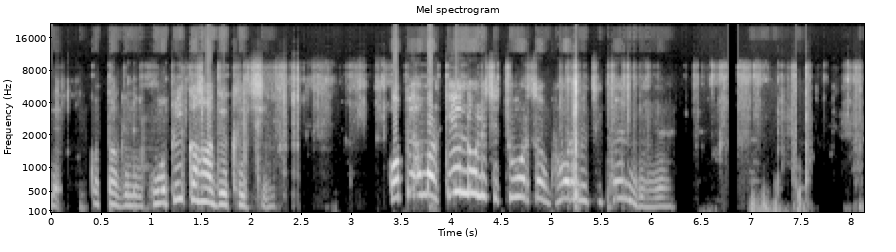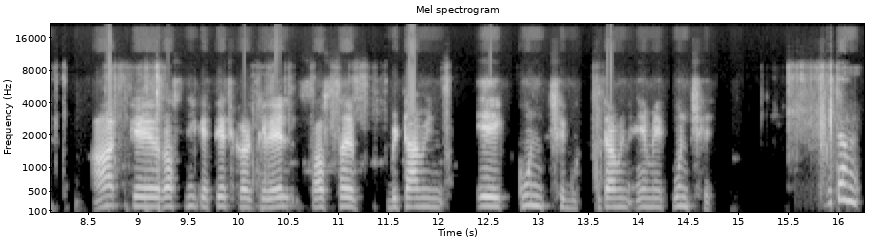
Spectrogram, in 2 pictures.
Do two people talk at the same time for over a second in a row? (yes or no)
no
